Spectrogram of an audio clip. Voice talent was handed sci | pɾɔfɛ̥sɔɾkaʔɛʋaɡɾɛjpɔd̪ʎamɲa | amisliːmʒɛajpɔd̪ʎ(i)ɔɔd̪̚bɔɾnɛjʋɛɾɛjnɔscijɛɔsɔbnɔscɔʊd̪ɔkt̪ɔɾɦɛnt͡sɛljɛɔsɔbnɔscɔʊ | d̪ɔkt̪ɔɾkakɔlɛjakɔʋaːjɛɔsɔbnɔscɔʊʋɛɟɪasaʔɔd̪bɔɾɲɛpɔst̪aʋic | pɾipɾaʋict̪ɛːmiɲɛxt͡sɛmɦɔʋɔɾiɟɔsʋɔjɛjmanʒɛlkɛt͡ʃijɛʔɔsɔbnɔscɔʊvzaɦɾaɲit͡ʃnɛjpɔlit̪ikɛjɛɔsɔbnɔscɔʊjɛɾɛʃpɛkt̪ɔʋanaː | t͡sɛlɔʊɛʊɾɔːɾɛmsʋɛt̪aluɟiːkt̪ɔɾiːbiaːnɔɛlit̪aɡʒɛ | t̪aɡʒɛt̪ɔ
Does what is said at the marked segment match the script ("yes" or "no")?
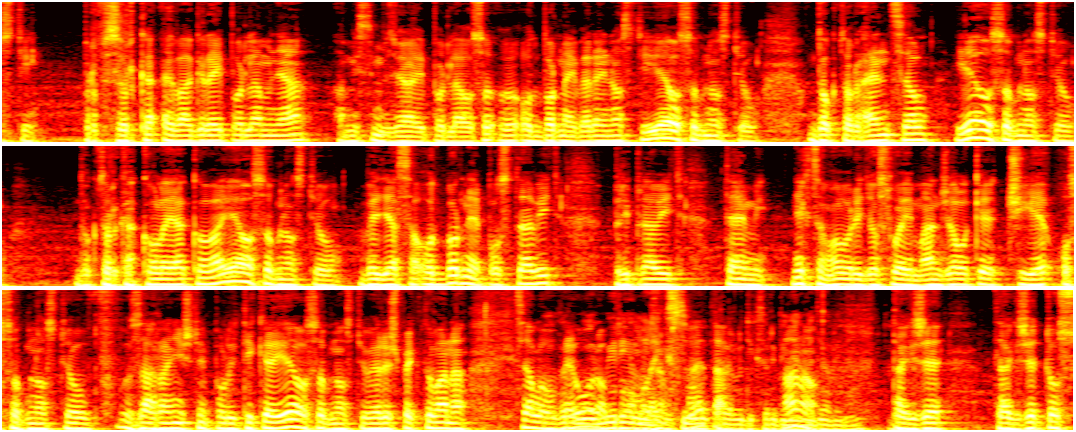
no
